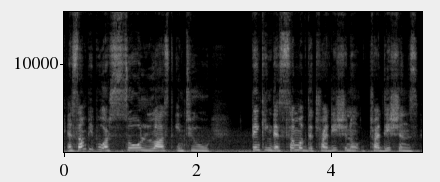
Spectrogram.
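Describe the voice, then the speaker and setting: A woman's voice: a little high, moderate pace, a little hiss or hum, low-quality recording. A woman from France and Mali with a French accent, telling a personal story casually and emphatically, often checking in with the listener. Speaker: spiritual vlogger sharing personal story.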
